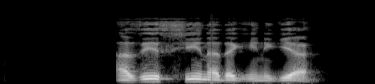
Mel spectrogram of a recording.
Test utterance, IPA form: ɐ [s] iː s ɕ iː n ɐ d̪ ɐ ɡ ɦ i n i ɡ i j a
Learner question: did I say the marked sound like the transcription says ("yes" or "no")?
no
